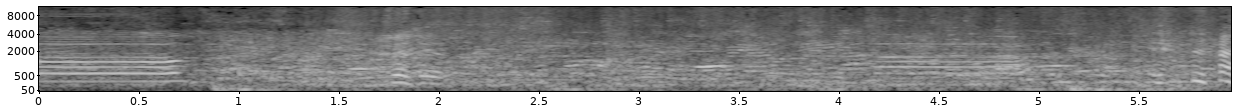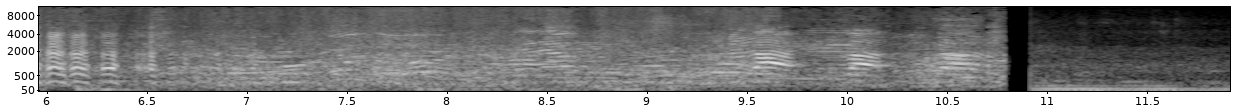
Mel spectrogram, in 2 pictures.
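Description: A crowd chatters loudly in a busy, noisy room.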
